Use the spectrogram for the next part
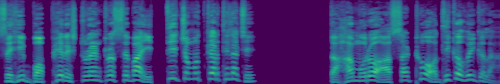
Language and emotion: Odia, surprised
